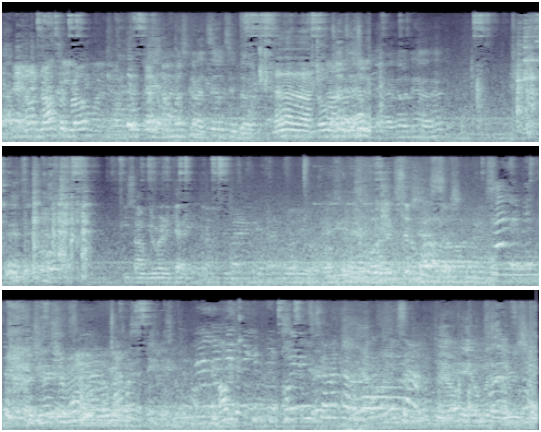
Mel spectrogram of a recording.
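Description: A crowd of young men chatters and laughs in a room.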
